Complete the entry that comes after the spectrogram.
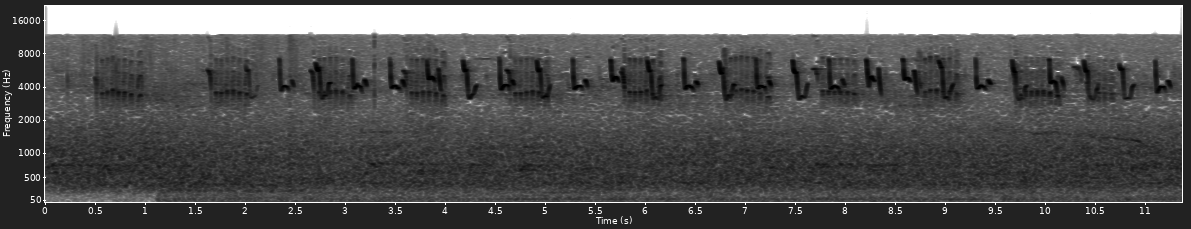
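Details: European crested tit calling in a steady series: high purring trills, each ending in a sharp downward tick, repeated roughly every second at a fairly even pace, with faint hiss behind.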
